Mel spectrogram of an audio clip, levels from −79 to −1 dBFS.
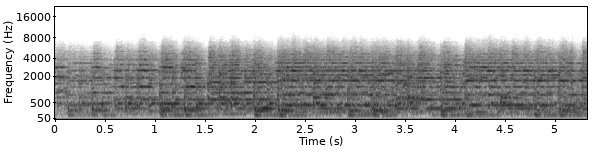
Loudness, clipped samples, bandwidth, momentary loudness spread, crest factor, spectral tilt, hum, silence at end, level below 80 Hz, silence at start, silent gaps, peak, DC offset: -14 LUFS; under 0.1%; 8.8 kHz; 3 LU; 12 dB; -4 dB/octave; none; 0 s; -62 dBFS; 0 s; none; -2 dBFS; 0.7%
